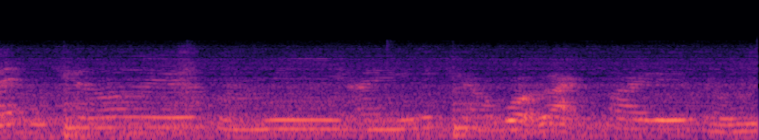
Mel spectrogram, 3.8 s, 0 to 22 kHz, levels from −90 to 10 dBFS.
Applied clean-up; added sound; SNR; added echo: none; Bowed string instrument; 10 dB; reverberation time 0.2 s.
